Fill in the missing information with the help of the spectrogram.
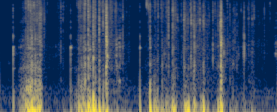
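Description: A solid, dry pink bar of soap held in the hand is shaved with a metal utility blade. Repeated dry scraping and crumbly, tearing cuts come in uneven bursts, with a heavy low-end thud under them and sharp bright clicks between strokes.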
